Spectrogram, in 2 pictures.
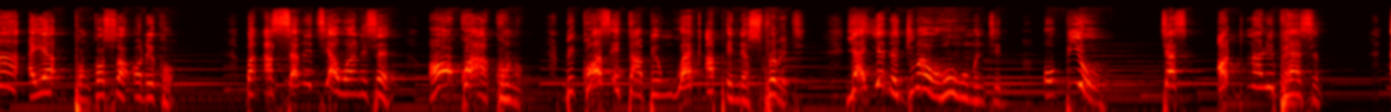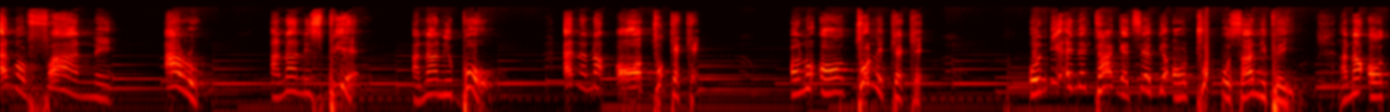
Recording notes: This message was preached at the Adjei Kojo Cathedral in Tema-East Constituency on the 21st of August 2022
